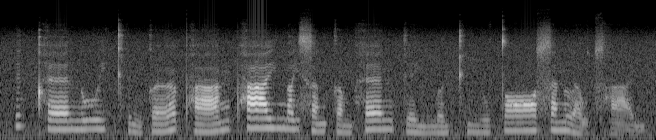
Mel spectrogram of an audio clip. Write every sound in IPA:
ɪ˥ k̚ pʰ ɛː˧ n uː˧ j kʰ ɪ˨˩ ŋ k œː˨˥ pʰ aː˨˥ ŋ pʰ aː˥ j n̪ ɐ˥ j s ɐ˧ n k ɐ˨ m h ɛː˥ ŋ k e˨ j m ɵ˨˥ ɥ kʰ iː˨ w t̪ ɔː˥ s ɐ˥ n l ɐ˨˩ w t͡sʰ aː˨˩ j

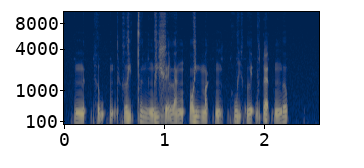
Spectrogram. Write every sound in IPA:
n ə˨˩ t̚ h ə̰˧˨ w ʔ ə̰˧˨ n k ə˧ j t̪ ə̤˨˩ n ŋ ə˧ j ɣ ɛ̰˧˨ l a˨˦ ŋ ʔ ɔ˧ j m a˨˩ k̚ m ə˦˥ t̚ h w ḭ˧˨ ə̯ l ḛ˧˥ w ɗ a˨˩ t̚ ŋ əː˦˥ p̚

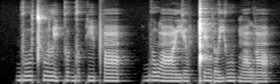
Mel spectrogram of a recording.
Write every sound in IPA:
ɡ uː˦ tʰ u˦ l i˨ k ʊ˦ ɡ ʊ˦ k i˦ pʰ ɔ̃˦ | b ʊ˦ w ɔ̃ː˨ j ɪ˨ w ǃ ɪ˦˨ w ɾ ʊ˨ j uː˦ b ɔ̃ː˨ w ɾ ɔ̃˨

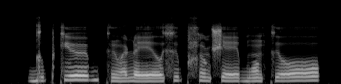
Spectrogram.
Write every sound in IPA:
ɡ ɯ p kʲ øː b kʲ ũ ə̯ ɳ eː ʊ̯ xʲ u p ɕ ũ ɳ ʃ eː b õ kʲ oː

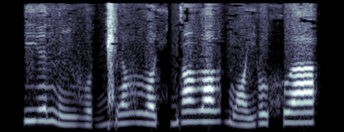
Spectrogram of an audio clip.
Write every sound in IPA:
j ɪ˦ n ĩ˨ v ʊ˨ ɡ͡ǁ e˦ v ðˤ o˧ ç ɟ ĩ˦ ðˤ e˦ v b ɔ̃˨ j ʊ˦˨ xʷ a˦

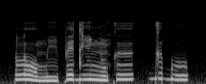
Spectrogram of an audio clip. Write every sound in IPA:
l oː˦˨ m iː˨ p e˦ d iː˦ ɲ ũ˧ k ɨ˦ | ɡ ɨ˦ ɓ u˧

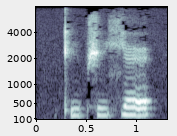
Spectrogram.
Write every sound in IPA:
kʼ i p ʃ i ç ɛ

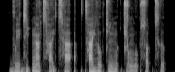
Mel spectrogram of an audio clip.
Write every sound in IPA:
ɡ w e˧ d͡z i˦ ʔ ŋ ã˨˩ t͡sʰ a˨˩ j t͡sʰ a˦ ʔ | t̪ʰ a˦ j l o˦ ʔ t͡ɕ ĩ˧ m ə˦ k̚ t͡ɕ ɔ˨˩ ŋ o˨ ʔ s ɔ˦ t̚ t͡sʰ ə˨ p̚

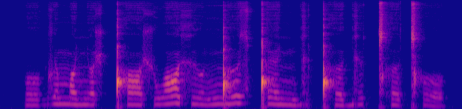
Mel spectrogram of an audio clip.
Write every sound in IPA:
o ɡ l ə m ɒ ɲ ɒ ʃ ǃʰ ɒ ʃ w ɒ xʲ o ŋ͡ǃ ɵ z ǃ ɛ ɲ ɡʲ ɵ ǃʰ ə ɡʲ ɵ ǀʰ ə ǀʰ o

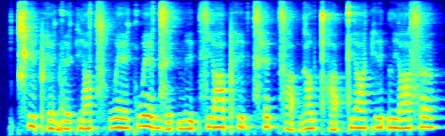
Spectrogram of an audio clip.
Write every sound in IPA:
t͡ɕʰ i˥˧ pʰ e˨˩ ɡ w e˨˩ k j a˧ t͡sʰ w e˧ k w e˥˧ d͡z e˨ k̚ m i˨ ʔ s j a˦ pʰ i˦ ʔ t͡sʰ e˦ t̚ s a˨ ʔ ɡ a˧ w t̪ʰ a˨ ʔ t̪ j a˦ k i˦ ʔ l j a˧ s ə˦

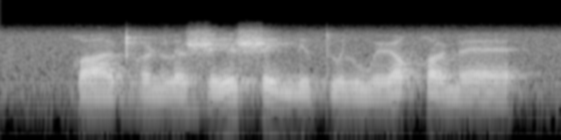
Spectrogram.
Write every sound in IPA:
qʷ a ɖʱ ɔ ɳ l ə ʐ i ʂ i n i tʷ i l w ø qʷ ɛ ɳ ɛ

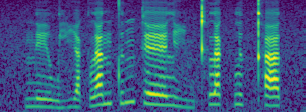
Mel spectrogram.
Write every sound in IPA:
n eː˨˩ w j i˨˩ a̯ k l a˥˩ n t ɯ˥˩ ŋ k ɛː˧ l iː˩˦ m kʰ l a˥˩ k̚ p l ɯ˥˩ k̚ tʰ a˦˥ t̚

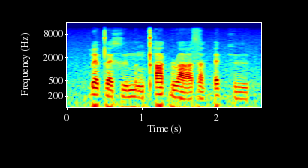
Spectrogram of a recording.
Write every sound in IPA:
ɓ ɛ˧˥ t̪ ɛ˨˩ x ɨ˨˩˨ n ə˨˩˨ ŋ t̪ʰ a˦˥ k̚ ɹ aː˨˩˨ s a˨˩ t̚ ʔ ɛ˦˥ k̚ h ɨ˨˩

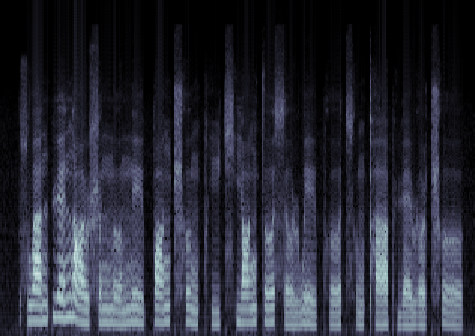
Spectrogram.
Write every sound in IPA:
s w a˧˥ n p ɥ ɛ˥ n ɑ˨˩ ʊ̯ ʂ ə˦ n n̪ ɤ˨˩ n̪ e˥˩ ɪ̯ p ɑ˥ ŋ ʈ͡ʂʰ ɤ˥˩ ŋ pʰ i˧˥ t͡ɕʰ j ɑ˥ ŋ t̪ ɤ˥ s ɤ˨˩ ɻ w e˥˩ ɪ̯ pʰ ɤ˧˥ t͡sʰ ʊ˧ ŋ pʰ ä˥ pʰ ɥ ɛ˧˥ ɻ ɤ˧˥ ʈ͡ʂʰ ɤ˥˩

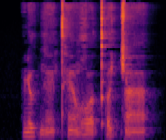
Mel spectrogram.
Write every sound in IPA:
ɳ ɯ˦ ɡ ɛ̃˨ t̪ʰ ɛ̃˨ ʁʷ ʌ˨ kʼ ʌ˧ c ã˧

